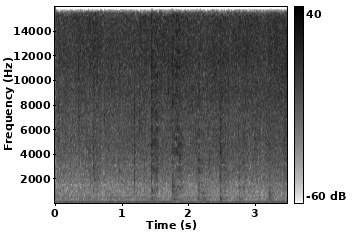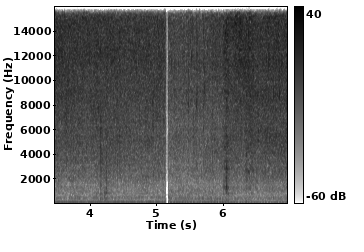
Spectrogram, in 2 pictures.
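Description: Garlic and onion sautéing in a hot pan, a loud, continuous close sizzle broken by bursts of scraping and stirring, with a low steady hum beneath and no speech.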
